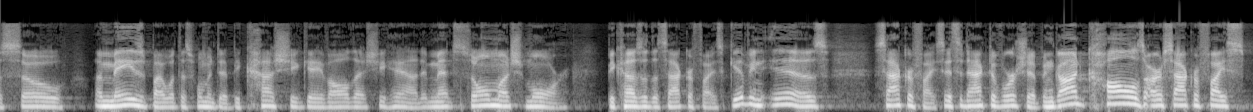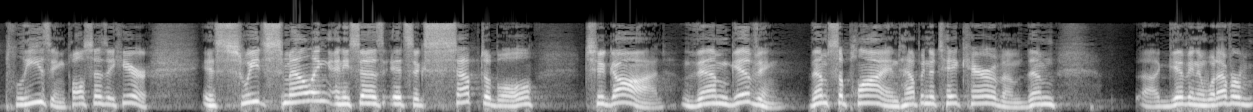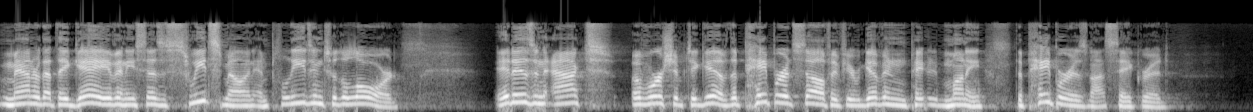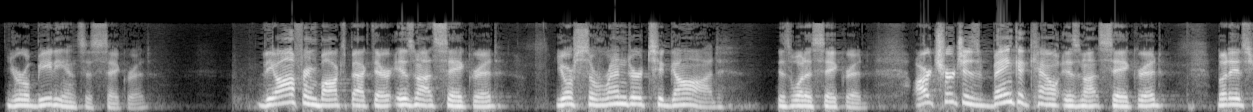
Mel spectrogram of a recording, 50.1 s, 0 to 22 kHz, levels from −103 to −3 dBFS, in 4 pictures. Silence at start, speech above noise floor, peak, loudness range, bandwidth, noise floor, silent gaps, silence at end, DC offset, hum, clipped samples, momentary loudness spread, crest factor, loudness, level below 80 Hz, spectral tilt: 0 s; 55 dB; 0 dBFS; 7 LU; 11 kHz; -70 dBFS; none; 0 s; under 0.1%; none; under 0.1%; 12 LU; 16 dB; -16 LUFS; -46 dBFS; -5 dB/octave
